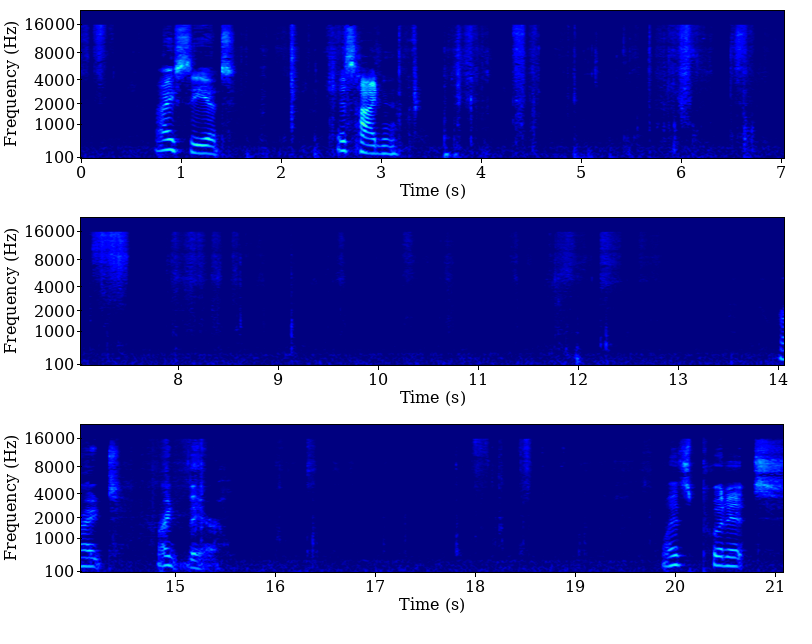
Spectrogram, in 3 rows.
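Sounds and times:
paper rustling: 0:01.7 - 0:12.6.

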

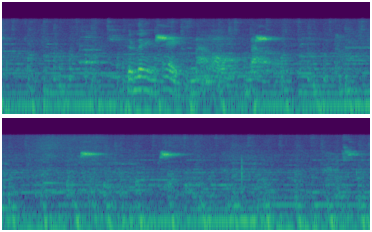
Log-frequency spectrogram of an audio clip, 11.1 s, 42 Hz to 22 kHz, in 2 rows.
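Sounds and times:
faint background music: 0:00.0 - 0:11.0
high-pitched chirps: 0:02.3 - 0:02.8, 0:03.7 - 0:04.4, 0:06.6 - 0:08.5, 0:10.4 - 0:11.0.

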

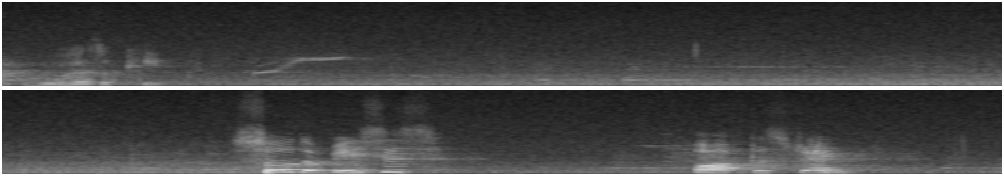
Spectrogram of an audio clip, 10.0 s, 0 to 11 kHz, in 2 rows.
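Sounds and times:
recording hiss: 0:00.0 - 0:10.0
faint rising chirp: 0:01.2 - 0:06.2.

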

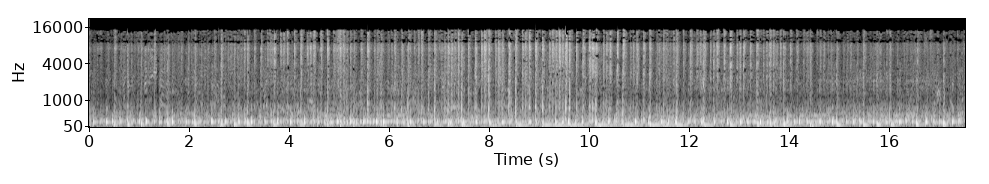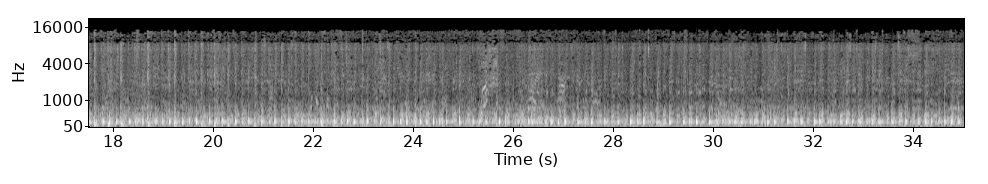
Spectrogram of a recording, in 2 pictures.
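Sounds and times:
snare and bass drums: 0:00.0 - 0:35.0.

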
